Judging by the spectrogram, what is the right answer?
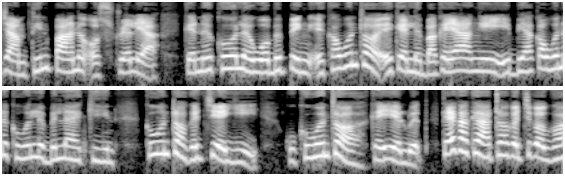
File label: dinka, podcast; Wël yekke tɛɛk bïc ke cë yith, ku wël luɛth kɔc thɛɛl wɛ̈i.; SBS Dinka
